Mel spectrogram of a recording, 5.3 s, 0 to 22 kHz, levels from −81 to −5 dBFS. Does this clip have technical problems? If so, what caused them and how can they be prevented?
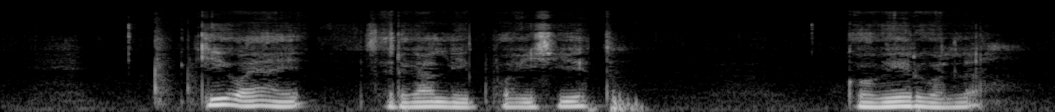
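Yes. Throughout the speech the voice sounds rough and grainy, with a hiss filling the gaps between harmonics and a dulled, somewhat synthetic top band. This is likely low-delay AAC compression (AAC-ELD) at heavy settings, with damage that fits a bitrate around 24 kbps. Its very short frames cannot separate closely spaced pitch harmonics and spend bits inefficiently. Unlike ordinary AAC, which leaves swirly, warbling artefacts, this damage is a steady coarse graininess. To prevent it, give the low-delay codec a higher bitrate, or use standard-delay AAC where latency isn't critical.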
